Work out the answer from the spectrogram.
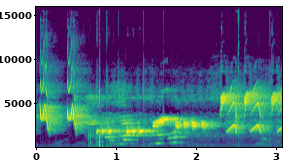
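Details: Asian pied starling with a long, melodious song: scratchy chattering opening, a rambling series of slurred whistles, then quick rising squeaky notes repeated at the end.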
